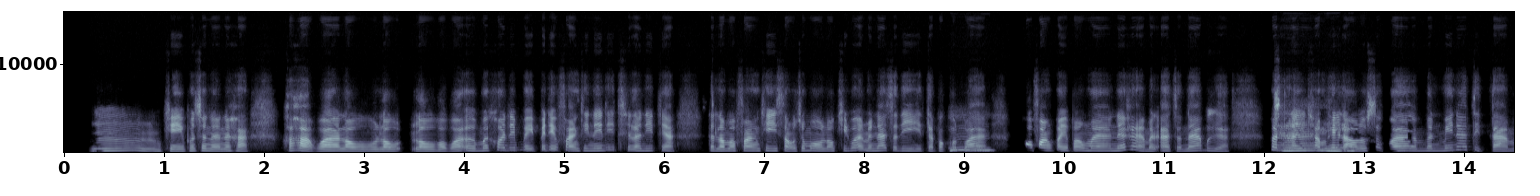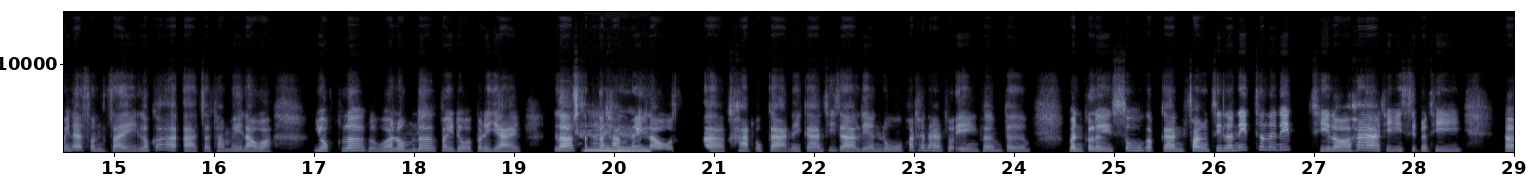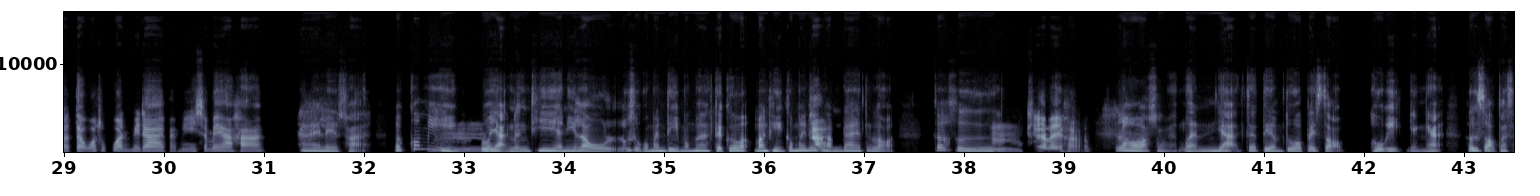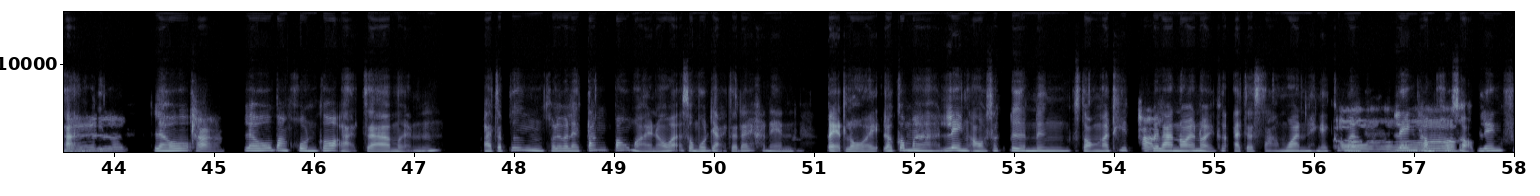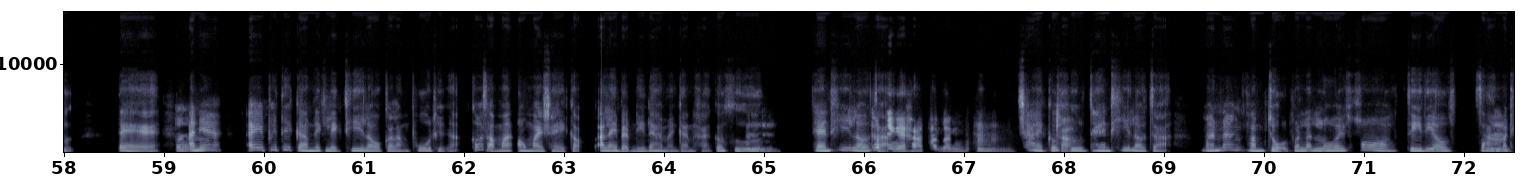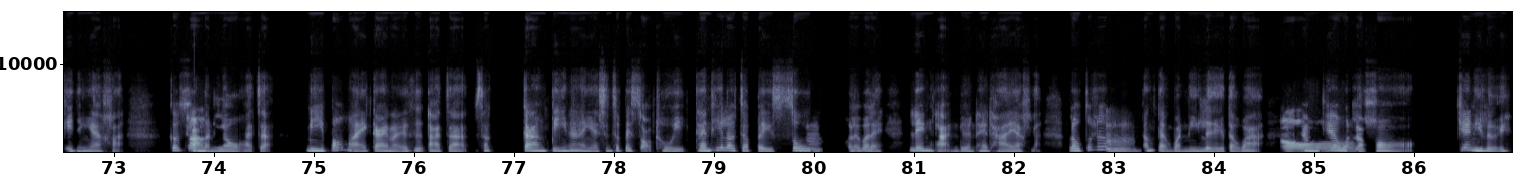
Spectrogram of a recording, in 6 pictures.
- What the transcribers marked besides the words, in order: other background noise; drawn out: "อ๋อ"
- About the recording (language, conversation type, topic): Thai, podcast, การเปลี่ยนพฤติกรรมเล็กๆ ของคนมีผลจริงไหม?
